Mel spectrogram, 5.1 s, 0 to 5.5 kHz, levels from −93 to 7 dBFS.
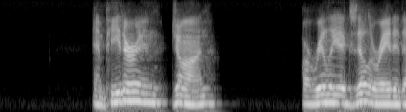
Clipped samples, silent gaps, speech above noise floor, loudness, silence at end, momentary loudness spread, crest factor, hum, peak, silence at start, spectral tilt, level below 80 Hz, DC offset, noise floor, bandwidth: under 0.1%; none; 66 dB; -16 LUFS; 0 s; 12 LU; 16 dB; none; -2 dBFS; 1.15 s; -10 dB/octave; -56 dBFS; under 0.1%; -81 dBFS; 5.2 kHz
